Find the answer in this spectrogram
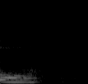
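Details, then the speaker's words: Normal egophony test (no egophony): during chest auscultation the patient says a drawn-out "E", heard as a brief, muffled voiced sound that keeps its E quality, more distinct at the top and less distinct toward the bottom. "he with the agophony it is normal that again the e sound is more distinct on the top and then less distinct towards the bottom"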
